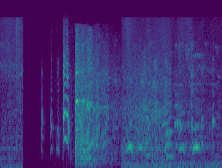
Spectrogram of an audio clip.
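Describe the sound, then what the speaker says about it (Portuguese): Chicken clucking from an animated cartoon comes in a few quick staccato bursts, followed by louder, rougher squawking and laughter-like cackles, fairly close and clear. "Uma galinha, né?"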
